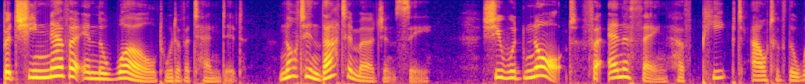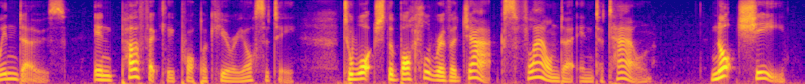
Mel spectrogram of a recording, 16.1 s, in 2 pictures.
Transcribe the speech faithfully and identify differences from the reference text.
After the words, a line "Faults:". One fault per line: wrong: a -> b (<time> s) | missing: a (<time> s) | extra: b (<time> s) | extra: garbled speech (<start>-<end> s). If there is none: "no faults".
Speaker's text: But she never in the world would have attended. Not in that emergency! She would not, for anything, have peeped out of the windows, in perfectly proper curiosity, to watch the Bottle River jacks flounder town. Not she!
But she never in the world would have attended. Not in that emergency! She would not, for anything, have peeped out of the windows, in perfectly proper curiosity, to watch the Bottle River jacks flounder into town. Not she!
Faults:
extra: into (13.8 s)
